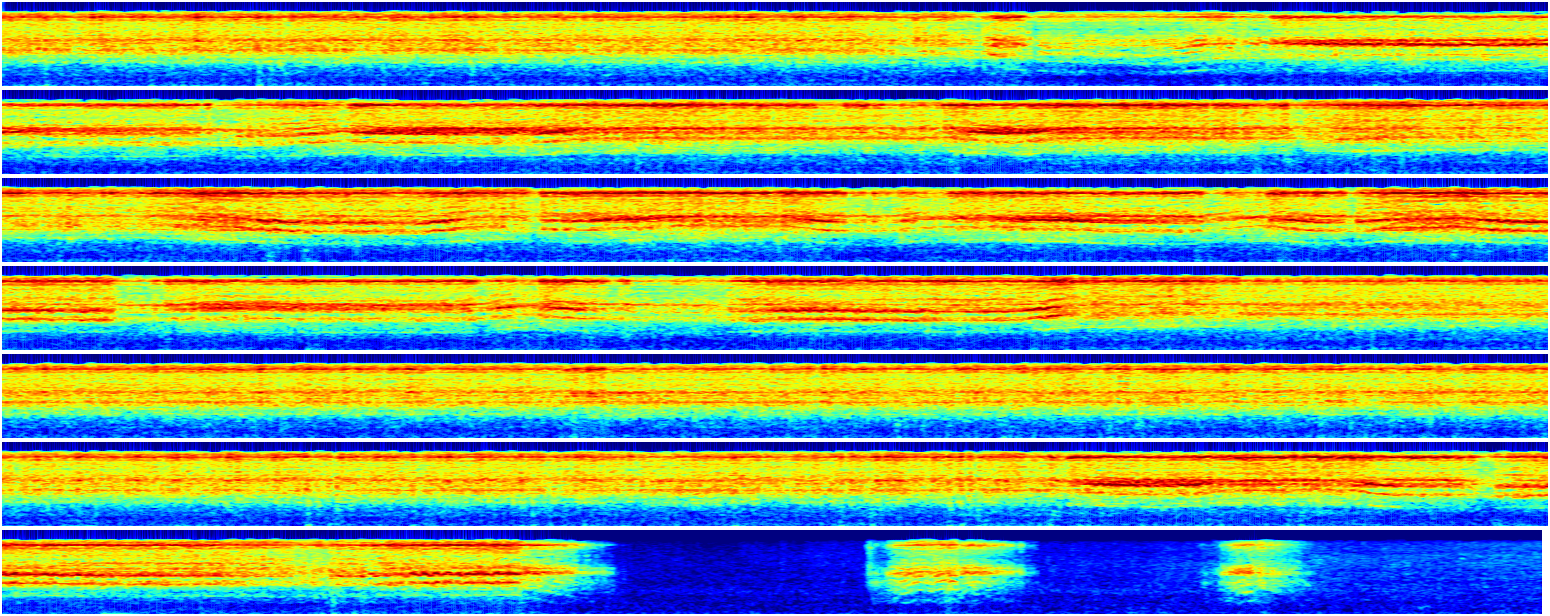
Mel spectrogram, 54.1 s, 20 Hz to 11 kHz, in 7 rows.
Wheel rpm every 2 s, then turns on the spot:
230, 230, 200, 140, 160, 200, 230, 230, 210, 200, 200, 180, 170, 170, 190, 230, 230, 230, 230, 230, 240, 230, 220, 170, 130, 20, 10.
none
